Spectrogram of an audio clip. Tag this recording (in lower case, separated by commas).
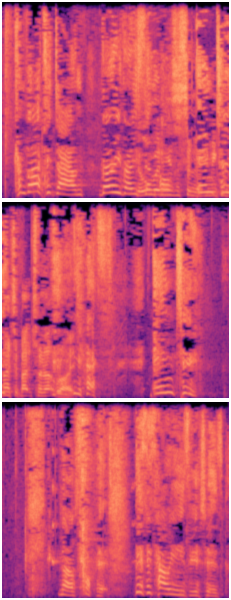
speech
